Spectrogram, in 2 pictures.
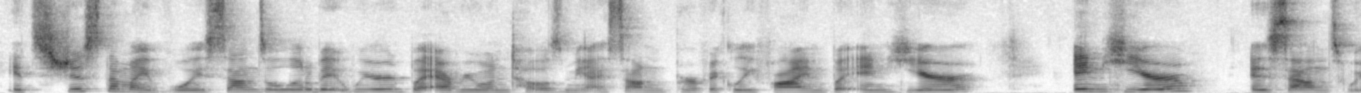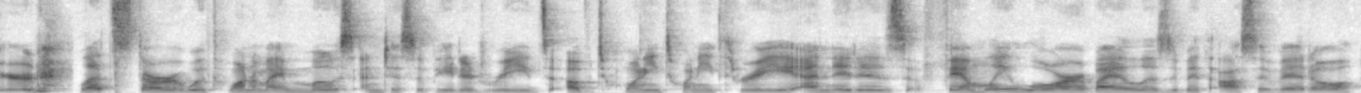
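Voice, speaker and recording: A young woman hosts a casual book haul vlog, speaking with upbeat enthusiasm. She has a slight cold. Her voice sits at an ordinary middle pitch. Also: fairly even intonation, moderate pace, fairly bright tone. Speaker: book vlogger.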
